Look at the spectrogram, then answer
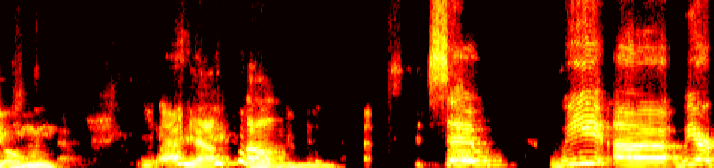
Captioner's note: laughter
